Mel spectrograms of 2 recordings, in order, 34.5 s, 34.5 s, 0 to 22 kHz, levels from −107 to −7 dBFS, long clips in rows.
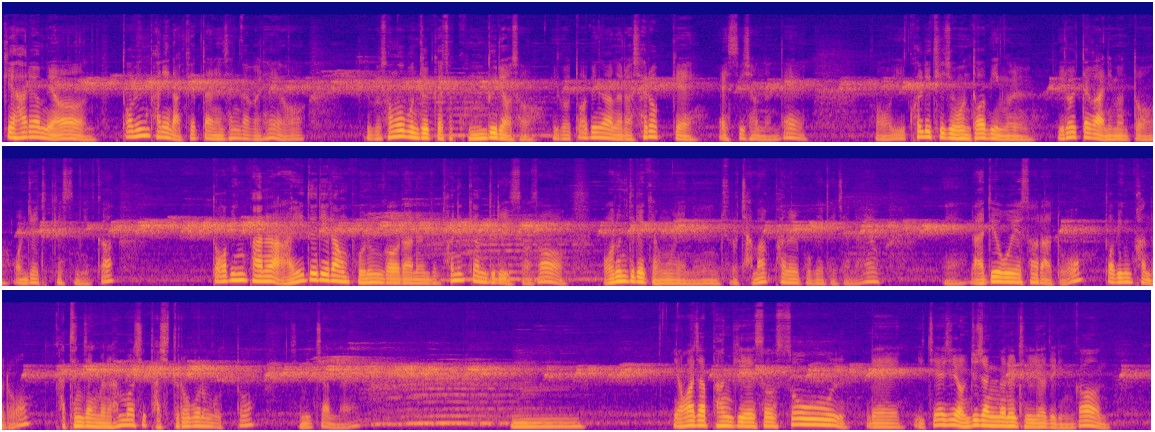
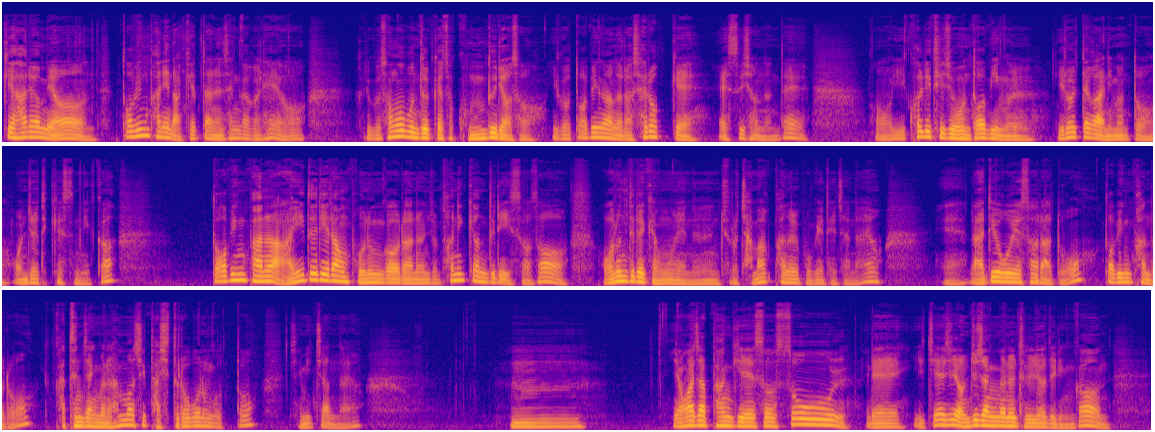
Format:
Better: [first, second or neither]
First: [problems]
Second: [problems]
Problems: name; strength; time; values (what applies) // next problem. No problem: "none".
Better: second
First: animal sounds; loud; throughout; 9 dB below the speech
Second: none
